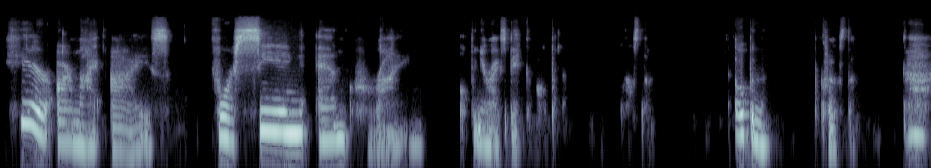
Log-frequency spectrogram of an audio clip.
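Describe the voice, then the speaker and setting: An older woman reads a picture book aloud to toddlers, speaking simply with questions and little instructions, in a breathy, husky voice. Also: medium pitch, animated, very slow, pauses often, darkish tone. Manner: simple, instructive, asking the child questions and giving prompts. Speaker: storyteller for young children.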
